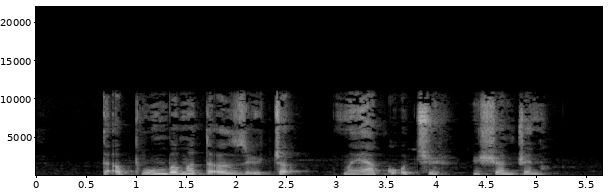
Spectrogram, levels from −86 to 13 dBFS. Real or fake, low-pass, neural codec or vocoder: real; 10.8 kHz; none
